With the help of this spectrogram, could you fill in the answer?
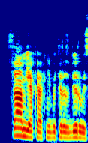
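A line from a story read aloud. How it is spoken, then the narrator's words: Dry. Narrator (Russian): сказал Митька сухо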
